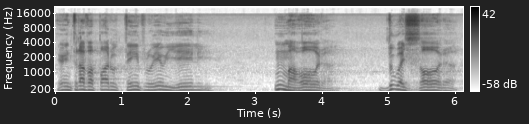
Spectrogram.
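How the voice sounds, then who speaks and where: A man's voice: a little high, takes it slowly. Preaching man in a reverberant hall. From Northeast Brazil. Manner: storytelling, acts out quoted voices, builds to shouting. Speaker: pastor. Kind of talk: preaching sermon with anecdotes. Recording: long reverb of a large hall.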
